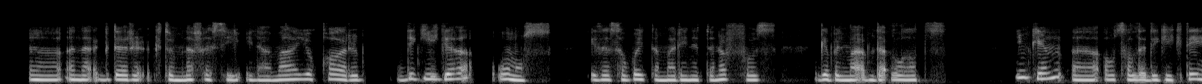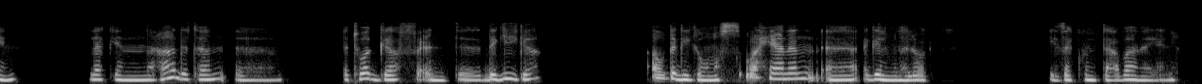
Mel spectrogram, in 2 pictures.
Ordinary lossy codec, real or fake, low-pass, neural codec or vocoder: Opus, 16 kbps; real; 7.2 kHz; none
